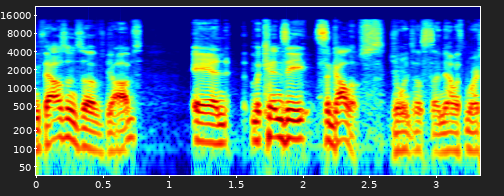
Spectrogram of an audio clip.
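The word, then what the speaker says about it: Sigalos: And Mackenzie Sagalos joins us now with more stuff to think every time.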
